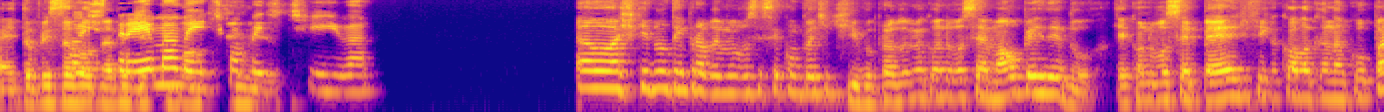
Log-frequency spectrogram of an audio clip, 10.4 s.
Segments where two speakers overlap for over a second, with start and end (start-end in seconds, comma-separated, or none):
0.5-2.2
